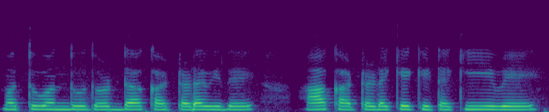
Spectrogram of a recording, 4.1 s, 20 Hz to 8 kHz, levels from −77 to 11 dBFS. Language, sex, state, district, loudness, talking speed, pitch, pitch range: Kannada, female, Karnataka, Bidar, -17 LUFS, 115 wpm, 230 Hz, 225-235 Hz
